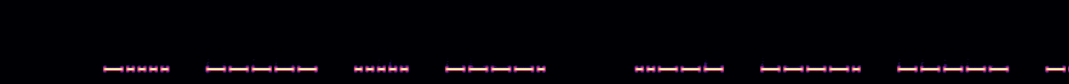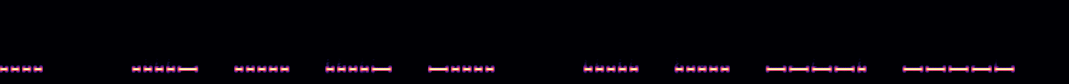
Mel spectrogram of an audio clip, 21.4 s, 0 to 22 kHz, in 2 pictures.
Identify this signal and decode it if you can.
Morse code, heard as a keyed tone, machine-sent, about 21 wpm, spaced as for 14 wpm, 720 Hz. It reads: 6059 2906 4546 5590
